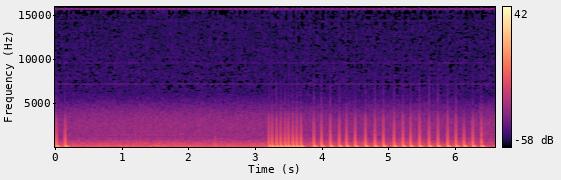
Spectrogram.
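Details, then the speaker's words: Rapid train of sharp clicks over steady hum, speeding up during stretch at constant velocity: loudspeaker monitoring group Ia afferent fibre discharge from the primary ending of an isolated living muscle spindle alternately stretched and relaxed. "as the muscle is alternately stretched and relaxed the primary sensory spirals open and close the loudspeaker monitors the effluent discharge in the group 1 e afferent fiber"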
